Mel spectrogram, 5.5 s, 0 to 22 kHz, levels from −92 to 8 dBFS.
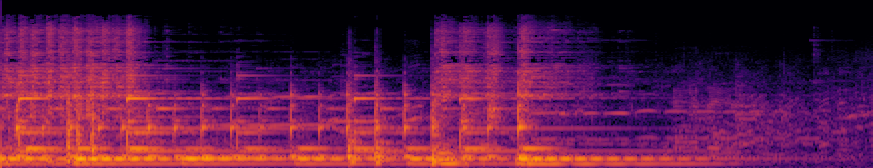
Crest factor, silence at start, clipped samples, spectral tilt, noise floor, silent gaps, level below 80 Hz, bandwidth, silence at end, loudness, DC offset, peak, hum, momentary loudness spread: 18 dB; 0 s; under 0.1%; -5.5 dB/octave; -49 dBFS; none; -58 dBFS; 13.5 kHz; 0.75 s; -21 LUFS; under 0.1%; -4 dBFS; none; 17 LU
